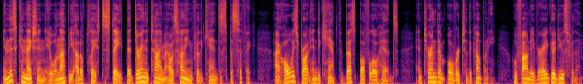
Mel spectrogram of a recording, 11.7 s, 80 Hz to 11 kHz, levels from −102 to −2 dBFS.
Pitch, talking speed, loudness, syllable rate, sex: 95 Hz, 240 wpm, -21 LUFS, 6.3 syllables/s, male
